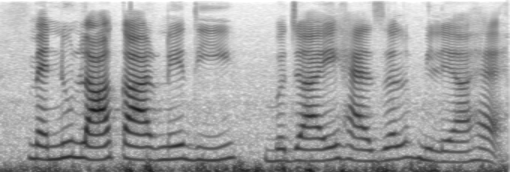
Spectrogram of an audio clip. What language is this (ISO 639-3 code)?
pan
